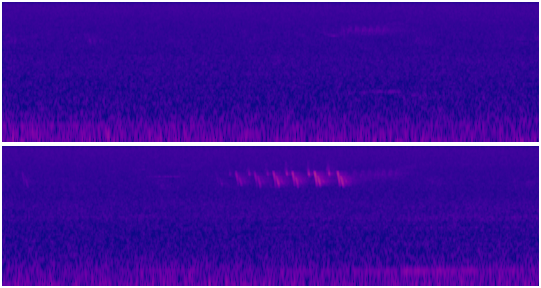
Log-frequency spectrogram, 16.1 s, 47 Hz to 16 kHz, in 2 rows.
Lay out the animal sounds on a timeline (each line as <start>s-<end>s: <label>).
0.0s-16.1s: Red-eyed Vireo (Vireo olivaceus)
4.6s-6.1s: Black-throated Blue Warbler (Setophaga caerulescens)
11.2s-13.3s: Ovenbird (Seiurus aurocapilla)
12.8s-14.3s: Black-throated Blue Warbler (Setophaga caerulescens)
